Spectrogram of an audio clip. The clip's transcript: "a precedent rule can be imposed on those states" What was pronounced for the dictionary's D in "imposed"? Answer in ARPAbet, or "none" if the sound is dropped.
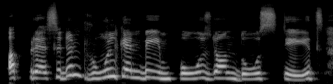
D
